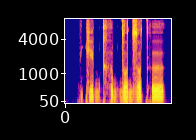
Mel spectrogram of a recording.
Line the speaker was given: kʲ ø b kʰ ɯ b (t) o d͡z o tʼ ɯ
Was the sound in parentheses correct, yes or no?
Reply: no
